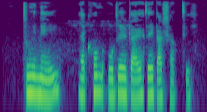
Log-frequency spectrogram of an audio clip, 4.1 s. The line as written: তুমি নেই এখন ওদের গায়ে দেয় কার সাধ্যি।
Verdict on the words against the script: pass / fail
pass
